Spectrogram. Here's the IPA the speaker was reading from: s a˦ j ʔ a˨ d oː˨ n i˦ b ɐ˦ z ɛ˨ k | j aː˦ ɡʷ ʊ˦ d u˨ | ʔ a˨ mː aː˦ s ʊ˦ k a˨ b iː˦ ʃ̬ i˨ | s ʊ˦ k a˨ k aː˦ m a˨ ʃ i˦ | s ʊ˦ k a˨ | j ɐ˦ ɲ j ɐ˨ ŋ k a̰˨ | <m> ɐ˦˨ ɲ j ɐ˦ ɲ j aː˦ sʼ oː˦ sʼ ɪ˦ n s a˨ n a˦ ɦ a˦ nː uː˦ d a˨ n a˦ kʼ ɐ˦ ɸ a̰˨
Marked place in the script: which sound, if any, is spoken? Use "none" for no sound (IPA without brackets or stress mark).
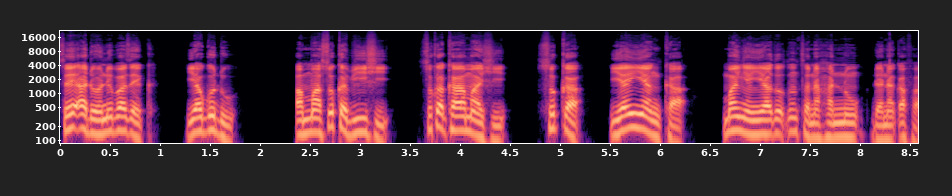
m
